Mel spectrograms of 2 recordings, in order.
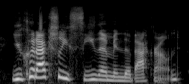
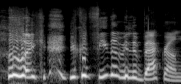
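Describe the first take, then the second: First: Said in the usual way. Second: Bursts out high and loud through a laugh, fast; laughing excitedly. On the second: Real, not acted. Streamer gushing to chat about the hidden comic ending, laughing. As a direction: squeal it with delight, rushing.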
